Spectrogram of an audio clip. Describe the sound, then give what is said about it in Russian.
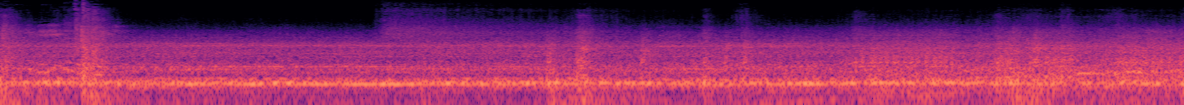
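Metro train doors closing before Vodny Stadion station: a few knocks and thuds of the sliding doors over the loud, continuous rumble and hum of the moving carriage. “Осторожно, двери закрываются. Следующая станция – водный стадион.”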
